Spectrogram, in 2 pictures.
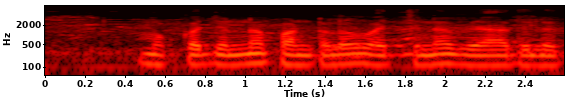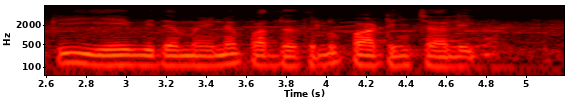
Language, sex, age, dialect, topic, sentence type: Telugu, male, 36-40, Telangana, agriculture, question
